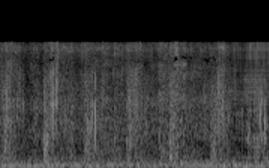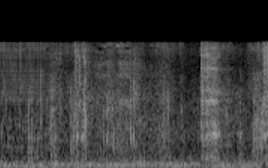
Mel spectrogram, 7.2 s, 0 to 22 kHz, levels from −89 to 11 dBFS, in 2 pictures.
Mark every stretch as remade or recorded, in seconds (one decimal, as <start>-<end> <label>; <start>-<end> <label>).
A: 0.0-3.1 recorded; 3.1-4.2 remade; 4.2-7.2 recorded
